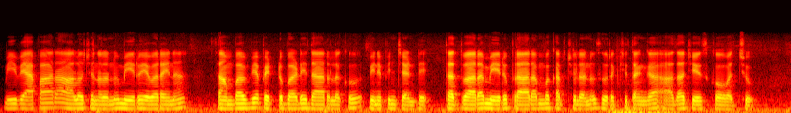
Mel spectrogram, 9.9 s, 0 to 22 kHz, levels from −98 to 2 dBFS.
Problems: none marked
